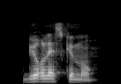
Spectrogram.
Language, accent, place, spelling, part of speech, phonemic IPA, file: French, France, Lyon, burlesquement, adverb, /byʁ.lɛs.kə.mɑ̃/, LL-Q150 (fra)-burlesquement.wav
- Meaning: 1. comically 2. farcically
